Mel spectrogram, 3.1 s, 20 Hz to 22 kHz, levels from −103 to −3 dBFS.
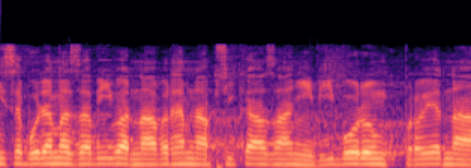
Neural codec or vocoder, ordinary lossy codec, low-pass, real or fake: codec, 16 kHz, 16 kbps, FreqCodec, larger model; AAC, 96 kbps; 7.2 kHz; fake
